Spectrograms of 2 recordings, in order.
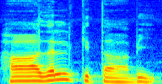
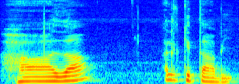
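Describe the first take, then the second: First: The words are run together into one linked phrase. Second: The words are said separately, each on its own.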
